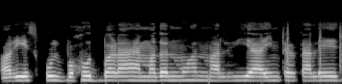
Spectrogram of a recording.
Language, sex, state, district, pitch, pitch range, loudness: Hindi, female, Uttar Pradesh, Deoria, 185 Hz, 180-190 Hz, -14 LUFS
